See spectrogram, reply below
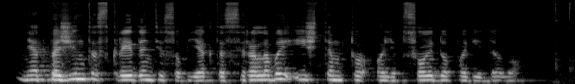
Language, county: Lithuanian, Vilnius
